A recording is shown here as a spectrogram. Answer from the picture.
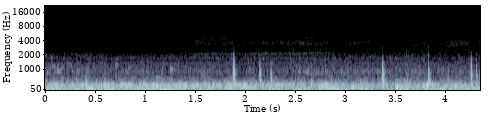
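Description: Muffled underwater sound through a camera housing during a scuba dive: an uneven low rumble of water and the diver's regulator bubbles, with a handful of sharp clicks in the second half.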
